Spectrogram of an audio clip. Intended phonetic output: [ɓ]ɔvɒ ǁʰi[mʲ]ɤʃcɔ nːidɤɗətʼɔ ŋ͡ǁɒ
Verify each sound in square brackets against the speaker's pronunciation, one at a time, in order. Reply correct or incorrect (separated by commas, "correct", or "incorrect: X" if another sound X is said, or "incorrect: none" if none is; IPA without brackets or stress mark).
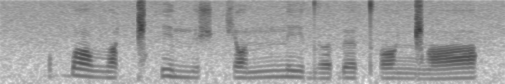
correct, correct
